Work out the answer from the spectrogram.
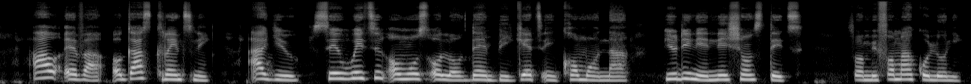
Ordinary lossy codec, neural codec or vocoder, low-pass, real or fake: none; autoencoder, 48 kHz, 32 numbers a frame, DAC-VAE, trained on Japanese speech; none; fake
